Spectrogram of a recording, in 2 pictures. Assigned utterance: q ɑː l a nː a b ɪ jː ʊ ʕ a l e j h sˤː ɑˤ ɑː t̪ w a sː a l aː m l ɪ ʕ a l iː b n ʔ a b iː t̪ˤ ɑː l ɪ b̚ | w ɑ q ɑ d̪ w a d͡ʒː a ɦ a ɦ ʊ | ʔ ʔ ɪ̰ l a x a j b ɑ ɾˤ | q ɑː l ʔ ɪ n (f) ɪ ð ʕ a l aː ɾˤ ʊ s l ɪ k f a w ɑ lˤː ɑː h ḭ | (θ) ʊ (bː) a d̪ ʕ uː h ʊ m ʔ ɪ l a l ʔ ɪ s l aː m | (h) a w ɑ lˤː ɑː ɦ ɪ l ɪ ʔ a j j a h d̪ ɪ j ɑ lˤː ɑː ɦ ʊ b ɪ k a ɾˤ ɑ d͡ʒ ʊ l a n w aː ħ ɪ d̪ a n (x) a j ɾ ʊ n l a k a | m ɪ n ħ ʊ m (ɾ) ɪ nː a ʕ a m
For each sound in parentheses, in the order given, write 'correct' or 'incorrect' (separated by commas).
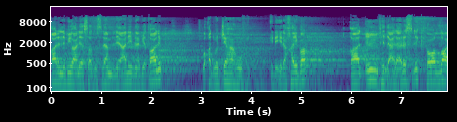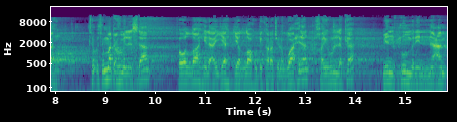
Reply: correct, correct, incorrect, incorrect, correct, correct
